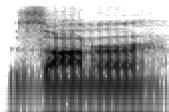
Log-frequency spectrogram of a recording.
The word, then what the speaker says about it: Xonor: anywhere under the tag Zoner or Zoner Band, mostly Zoner Band, and Tik Tok is Zonerband official. It's spelled X O N O R, not with a Z, with an X.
